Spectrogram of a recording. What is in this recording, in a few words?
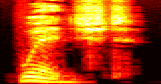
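"wedged" English, Australian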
